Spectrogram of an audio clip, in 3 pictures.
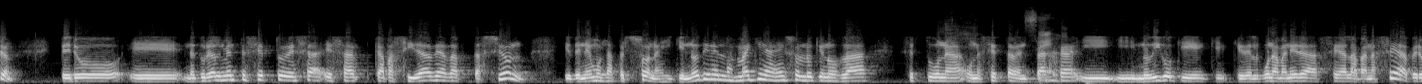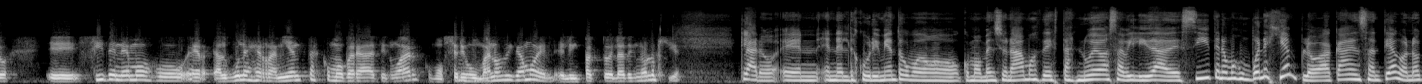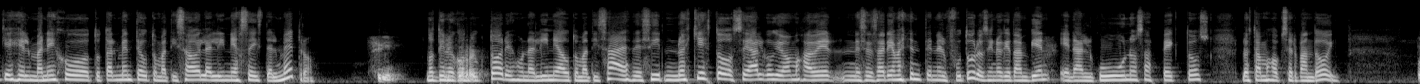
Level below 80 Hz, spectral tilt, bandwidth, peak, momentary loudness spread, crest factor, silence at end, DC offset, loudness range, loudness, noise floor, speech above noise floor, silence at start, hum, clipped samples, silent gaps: -52 dBFS; -7 dB/octave; 14 kHz; -2 dBFS; 6 LU; 10 dB; 0.8 s; under 0.1%; 2 LU; -14 LUFS; -45 dBFS; 32 dB; 0 s; none; under 0.1%; none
